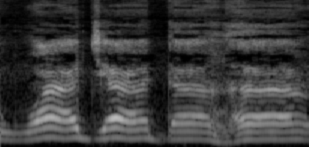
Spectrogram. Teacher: Ha di sini dalam kerana dia tak sama dengan ha pedas ya.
